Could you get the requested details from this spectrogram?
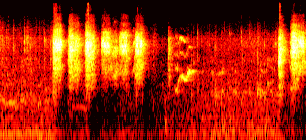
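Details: Budgerigars chirping: a quick burst of six bright, harsh high chirps, a short soft warbled twitter with a rising whistle, then two more sharp chirps at the close.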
